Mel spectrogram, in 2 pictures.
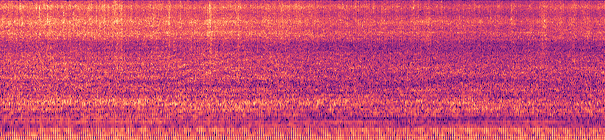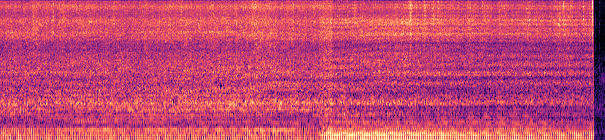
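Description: Gasoline engine of a remote-controlled tracked lawn mower running steadily while the mower works through tall grass. About three quarters of the way through, the engine sound jumps louder.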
